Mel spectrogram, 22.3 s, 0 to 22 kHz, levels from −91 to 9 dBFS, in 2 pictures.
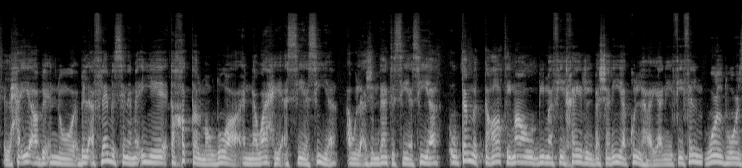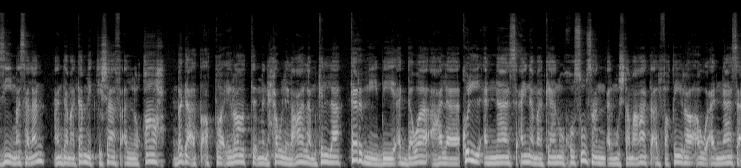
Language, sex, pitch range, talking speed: Arabic, male, 120-150 Hz, 130 wpm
